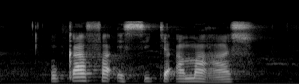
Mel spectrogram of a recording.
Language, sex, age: Xhosa, male, 21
